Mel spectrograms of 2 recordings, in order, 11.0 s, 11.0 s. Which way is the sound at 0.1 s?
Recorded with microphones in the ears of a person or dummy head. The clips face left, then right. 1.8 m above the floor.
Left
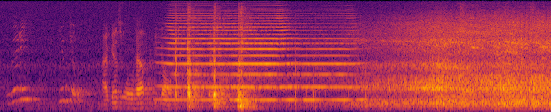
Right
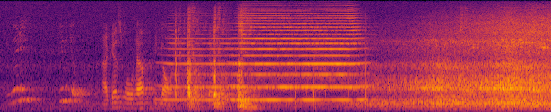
10° left (ahead or behind).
